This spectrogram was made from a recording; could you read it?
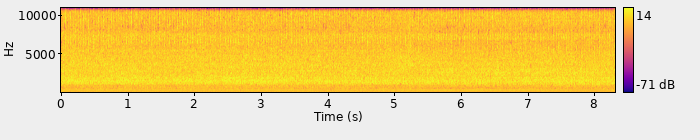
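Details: Free 20-inch Bolens gasoline push mower from the dump, first run after adding gas: a smooth, even drone at constant speed with no misses, surging or knocks; the engine runs steadily and healthy.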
